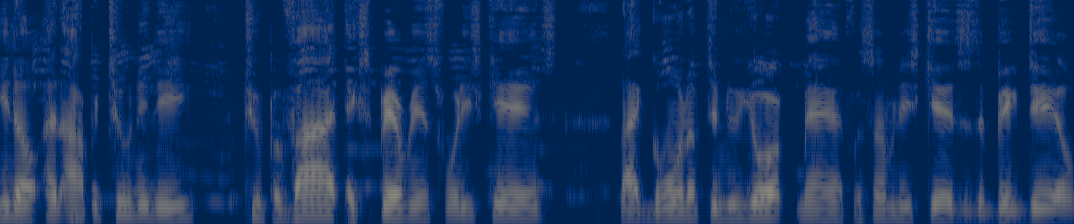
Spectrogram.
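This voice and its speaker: At a moderate pace, the speech comes out monotone and flat, in a dry, close sound with no echo. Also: man, medium pitch for a man. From Philadelphia, North Philly. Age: 70s. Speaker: former pro basketball player and youth basketball organizer. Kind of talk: casual interview conversation.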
